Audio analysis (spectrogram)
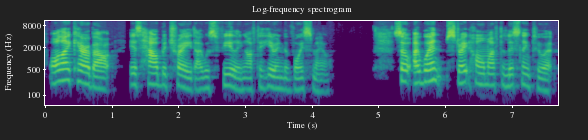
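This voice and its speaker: Lower-pitched woman narrating a personal story. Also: lively intonation, moderate pace, dull audio. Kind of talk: scripted narration of first-person relationship stories.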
